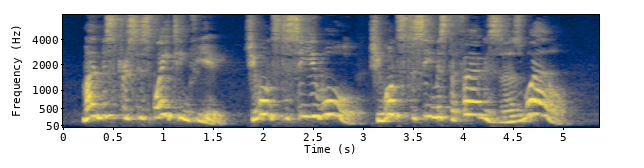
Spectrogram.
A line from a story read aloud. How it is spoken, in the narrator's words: Dolores exclaimed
